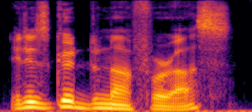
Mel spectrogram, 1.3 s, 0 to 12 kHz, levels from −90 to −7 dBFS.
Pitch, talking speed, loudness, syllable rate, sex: 125 Hz, 285 wpm, -16 LUFS, 6.4 syllables/s, male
